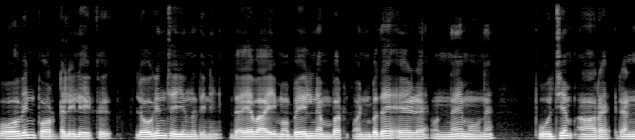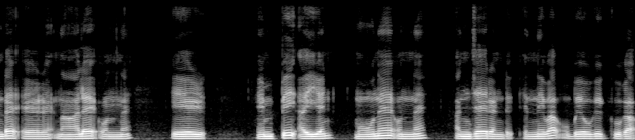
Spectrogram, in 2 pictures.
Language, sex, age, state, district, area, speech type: Malayalam, male, 60+, Kerala, Wayanad, rural, read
